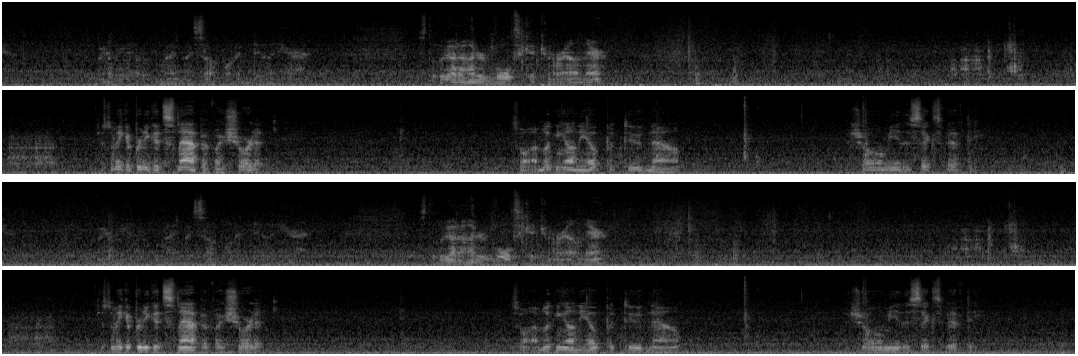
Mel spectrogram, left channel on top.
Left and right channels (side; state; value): right; noise; hum, 10 dB below the sound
